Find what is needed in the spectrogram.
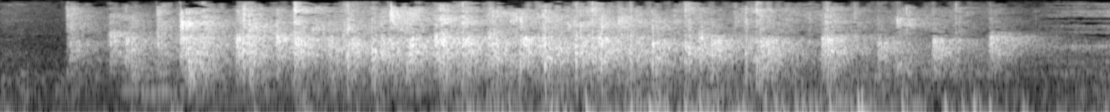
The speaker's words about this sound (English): Anyway, give him a cheer.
